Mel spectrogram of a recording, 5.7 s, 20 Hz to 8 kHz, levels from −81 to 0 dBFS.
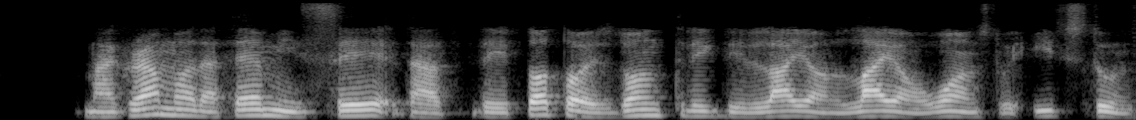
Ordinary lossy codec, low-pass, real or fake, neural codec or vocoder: AAC, 32 kbps; 7.2 kHz; fake; codec, 24 kHz, 0.5 kbps, DualCodec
